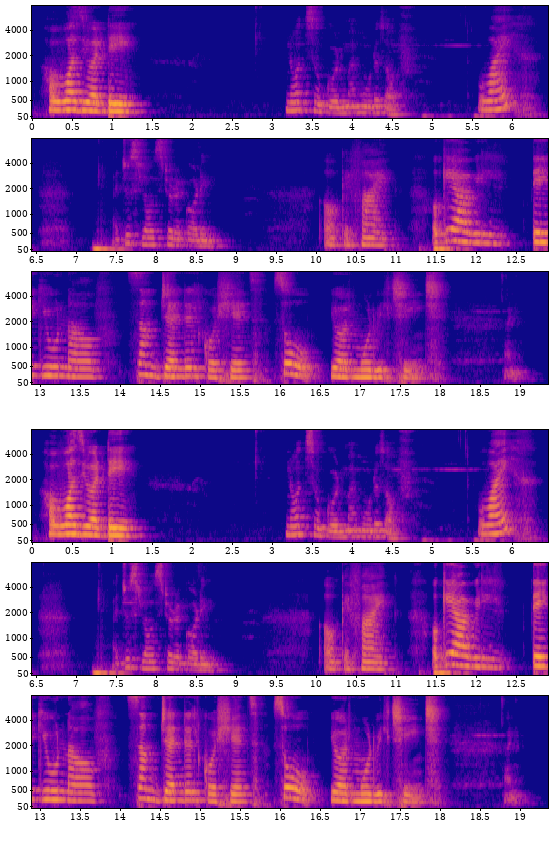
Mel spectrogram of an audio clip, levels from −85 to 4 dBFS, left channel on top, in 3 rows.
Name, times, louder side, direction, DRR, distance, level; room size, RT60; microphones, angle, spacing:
voice 1, 0.2-1.3 5.6-6.3 10.1-10.9 11.5-12.3 12.7-13.9 14.2-16.4 16.6-18.0, right 2 dB, 50° right, 7 dB, 1.9 m, -24 dB
voice 2, 3.2-4.8 5.2-5.4 7.2-8.8 18.8-19.0, right 1 dB, 25° right, 4 dB, 2.3 m, -35 dB
11.5 x 9.2 x 5.1 m, 0.35 s
head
